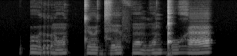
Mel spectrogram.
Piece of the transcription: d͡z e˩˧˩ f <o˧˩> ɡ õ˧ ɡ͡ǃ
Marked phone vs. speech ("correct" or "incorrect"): incorrect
